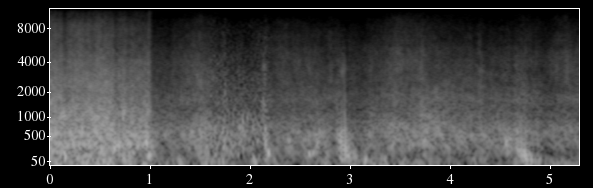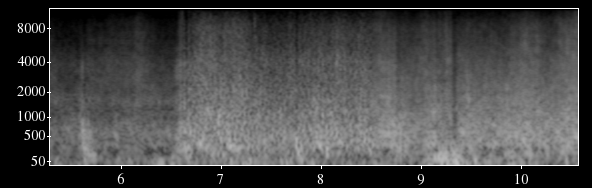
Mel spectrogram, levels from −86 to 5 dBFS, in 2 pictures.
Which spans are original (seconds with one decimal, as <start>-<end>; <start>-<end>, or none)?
1.6-2.2; 6.6-8.5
